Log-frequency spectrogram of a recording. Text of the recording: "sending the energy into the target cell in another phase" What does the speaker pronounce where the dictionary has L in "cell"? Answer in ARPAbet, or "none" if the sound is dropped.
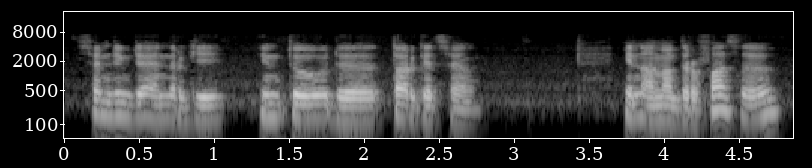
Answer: N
